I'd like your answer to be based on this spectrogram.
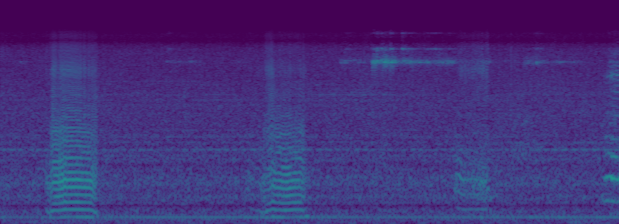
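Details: Cat snoring.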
